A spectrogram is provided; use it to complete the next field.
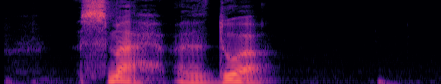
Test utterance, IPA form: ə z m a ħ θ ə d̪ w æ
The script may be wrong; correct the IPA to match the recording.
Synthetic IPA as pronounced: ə s m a ħ ð ə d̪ w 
